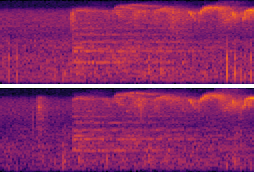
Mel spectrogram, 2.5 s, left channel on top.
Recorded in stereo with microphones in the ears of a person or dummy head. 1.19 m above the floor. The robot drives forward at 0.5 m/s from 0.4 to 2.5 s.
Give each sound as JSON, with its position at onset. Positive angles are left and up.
{"t": 0.7, "sound": "a bird", "side_deg": -10, "distance_m": 0.7}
